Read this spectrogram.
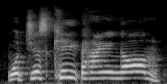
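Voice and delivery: very high urgent call; high-pitched acted shout. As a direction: call it across a long drop. Calling across the drop.

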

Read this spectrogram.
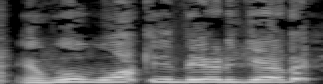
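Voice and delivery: laughing while talking; giggling through the words. Real, not acted. Joking about walking in together.

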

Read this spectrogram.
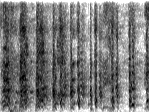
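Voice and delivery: loud, high belly laugh; loud laughter. Real, not acted. Co-host cracking up at the profesora's joke, loud laughter. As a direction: burst out laughing, long and loud.

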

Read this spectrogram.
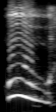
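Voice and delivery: loud, high whoop of joy; excited whoop. Retold or imitated. Singer hears his tone is liked, elated whoop. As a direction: burst out in a big whoo.

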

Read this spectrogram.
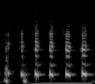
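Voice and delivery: high, rapid clock ticks; little high-pitched tick-tick noises; ticking clock imitation.

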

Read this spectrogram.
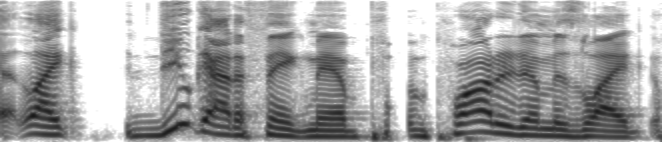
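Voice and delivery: ordinary talk, nothing marked

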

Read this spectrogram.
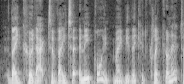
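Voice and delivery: normal talking voice

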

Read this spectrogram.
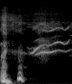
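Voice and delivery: high shrieking laugh. Real, not acted. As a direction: let out a high burst of laughter. Laughing at nickname.

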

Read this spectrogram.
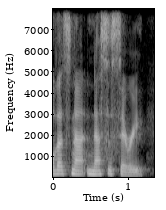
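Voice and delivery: ordinary talk, nothing marked

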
